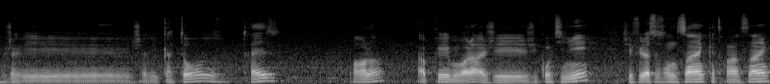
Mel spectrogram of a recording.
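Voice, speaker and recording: Pausing long and often, a man with a fairly low pitch speaks at a fairly slow pace with ordinary pitch variation. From Réunion, Le Port. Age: 20s. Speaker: motorcycle racer. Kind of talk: interview. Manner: halting.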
